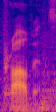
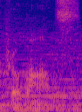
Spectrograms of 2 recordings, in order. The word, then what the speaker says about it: Provence: But it's not pronounced province, it's Provence.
